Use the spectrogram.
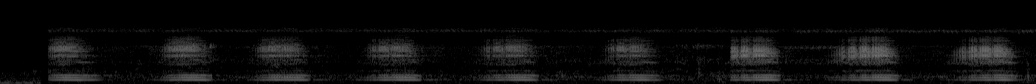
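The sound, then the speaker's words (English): An American bullfrog calls in a long, evenly spaced series of deep, resonant, buzzy croaks, each lasting about half a second. A thin, steady high insect drone runs underneath. “what you just heard was an American bullfrog. They are the largest true frogs found in North America.”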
